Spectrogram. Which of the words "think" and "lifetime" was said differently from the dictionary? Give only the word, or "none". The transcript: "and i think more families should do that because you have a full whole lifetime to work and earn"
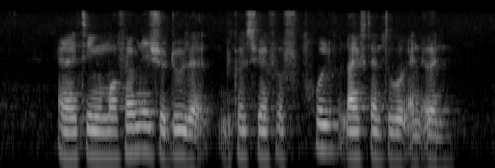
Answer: think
